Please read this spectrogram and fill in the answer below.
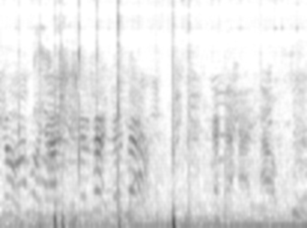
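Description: A volleyball struck by hands and forearms during a rally: several sharp smacks, the loudest a little over two seconds in, with players' voices calling.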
